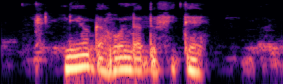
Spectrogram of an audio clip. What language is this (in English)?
Kinyarwanda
